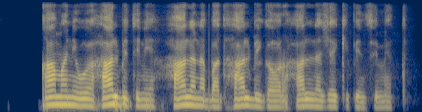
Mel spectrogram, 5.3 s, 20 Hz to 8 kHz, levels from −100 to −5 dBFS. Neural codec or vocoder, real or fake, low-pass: autoencoder, 48 kHz, 128 numbers a frame, DAC-VAE, trained on Japanese speech; fake; 7.2 kHz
